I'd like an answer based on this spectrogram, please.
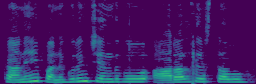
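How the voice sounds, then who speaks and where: A woman's voice: high voice, moderate pace. A woman voicing a distressed young woman guarding a secret from her brother in an audiobook reading. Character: grieving young woman, protective older sister.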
